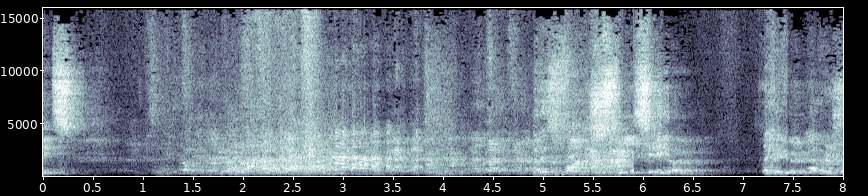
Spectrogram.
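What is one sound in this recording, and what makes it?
A young man talks with animation into a microphone, heard through loudspeakers in an echoing room.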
